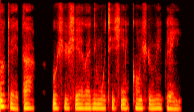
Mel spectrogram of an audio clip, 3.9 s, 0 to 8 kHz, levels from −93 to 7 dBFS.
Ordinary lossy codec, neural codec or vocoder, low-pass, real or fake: none; codec, 16 kHz, 4 kbps, X-Codec, HuBERT features, trained on LibriSpeech; 7.2 kHz; fake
